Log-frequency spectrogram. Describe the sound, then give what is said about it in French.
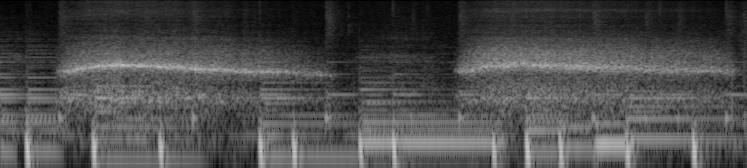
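Two long, breathy rushes of air blown through lips shaped into a small circle as a vocal cool-down exercise, each swelling and fading over a few seconds, imitating wind rustling through the leaves of trees, with a soft low hum beneath. “Alors je vous propose d'imiter le bruit du vent dans les feuilles.”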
